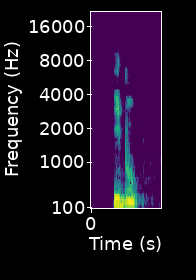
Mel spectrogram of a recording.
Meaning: plural of hibou
- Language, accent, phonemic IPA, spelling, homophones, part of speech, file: French, France, /i.bu/, hiboux, hibou, noun, LL-Q150 (fra)-hiboux.wav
